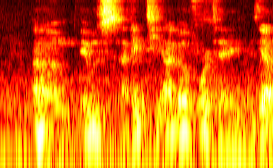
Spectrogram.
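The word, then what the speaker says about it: Tiago Forte: Um it was I think Thiago Forte.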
